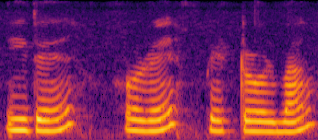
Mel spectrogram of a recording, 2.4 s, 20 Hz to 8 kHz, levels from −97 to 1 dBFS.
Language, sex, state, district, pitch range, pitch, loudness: Tamil, female, Tamil Nadu, Nilgiris, 220-240 Hz, 225 Hz, -15 LUFS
